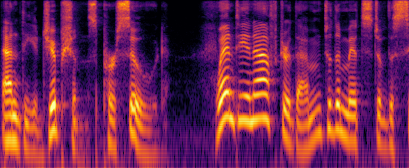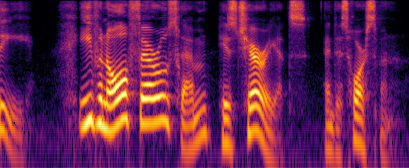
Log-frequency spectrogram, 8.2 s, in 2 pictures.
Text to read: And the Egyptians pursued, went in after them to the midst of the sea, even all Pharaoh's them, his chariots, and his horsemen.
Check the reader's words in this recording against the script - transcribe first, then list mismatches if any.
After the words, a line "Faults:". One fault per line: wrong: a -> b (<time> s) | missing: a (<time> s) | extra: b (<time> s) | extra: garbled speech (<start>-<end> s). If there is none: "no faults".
And the Egyptians pursued, went in after them to the midst of the sea, even all Pharaoh's them, his chariots, and his horsemen.
Faults:
no faults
